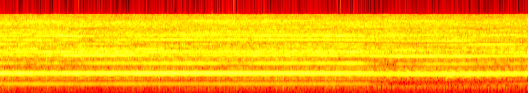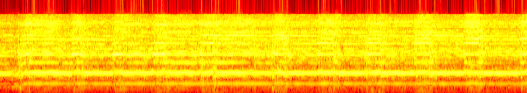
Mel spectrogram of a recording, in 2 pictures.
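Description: Four-cylinder motorcycle engine held at very high revs while standing still, a loud, steady, high-pitched scream; a little past halfway it dips briefly, then carries on rougher and choppier, as if bouncing off the rev limiter. This sustained over-revving is the kind of abuse that wrecks an engine.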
